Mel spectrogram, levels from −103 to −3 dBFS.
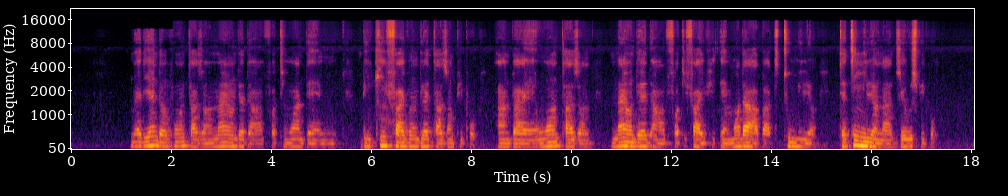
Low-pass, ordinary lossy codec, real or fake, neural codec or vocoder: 14.4 kHz; Opus, 16 kbps; real; none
